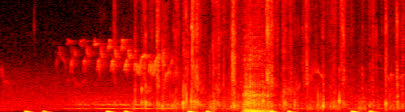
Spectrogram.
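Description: horses clip-clopping and neighing

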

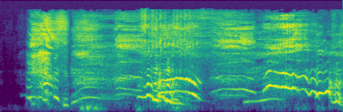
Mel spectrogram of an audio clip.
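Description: deep breathing exercise

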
